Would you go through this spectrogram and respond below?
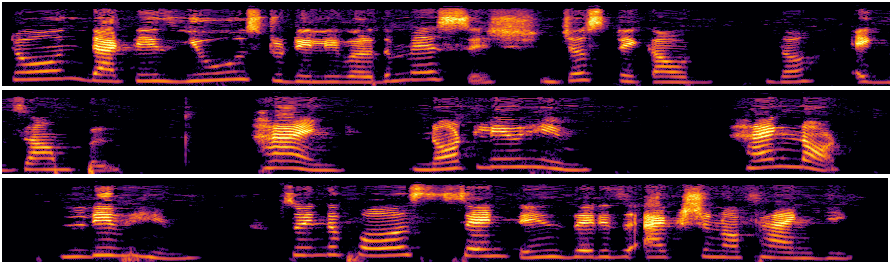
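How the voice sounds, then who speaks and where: Female instructor, Indian accent, slow and deliberate scripted lesson read, close dry sound. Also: high voice, fairly bright tone, no echo, poor audio. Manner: deliberate, halting phrasing in short chunks.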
